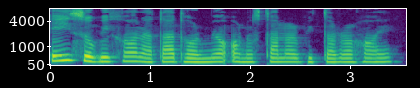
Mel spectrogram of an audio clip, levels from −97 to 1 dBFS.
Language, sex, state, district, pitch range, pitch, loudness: Assamese, female, Assam, Kamrup Metropolitan, 200-220 Hz, 210 Hz, -18 LUFS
